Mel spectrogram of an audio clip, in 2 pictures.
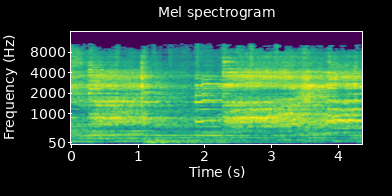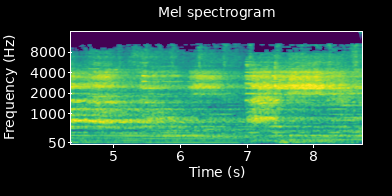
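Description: Large mixed gospel choir singing a sustained, many-voiced chord passage over held low bass notes.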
